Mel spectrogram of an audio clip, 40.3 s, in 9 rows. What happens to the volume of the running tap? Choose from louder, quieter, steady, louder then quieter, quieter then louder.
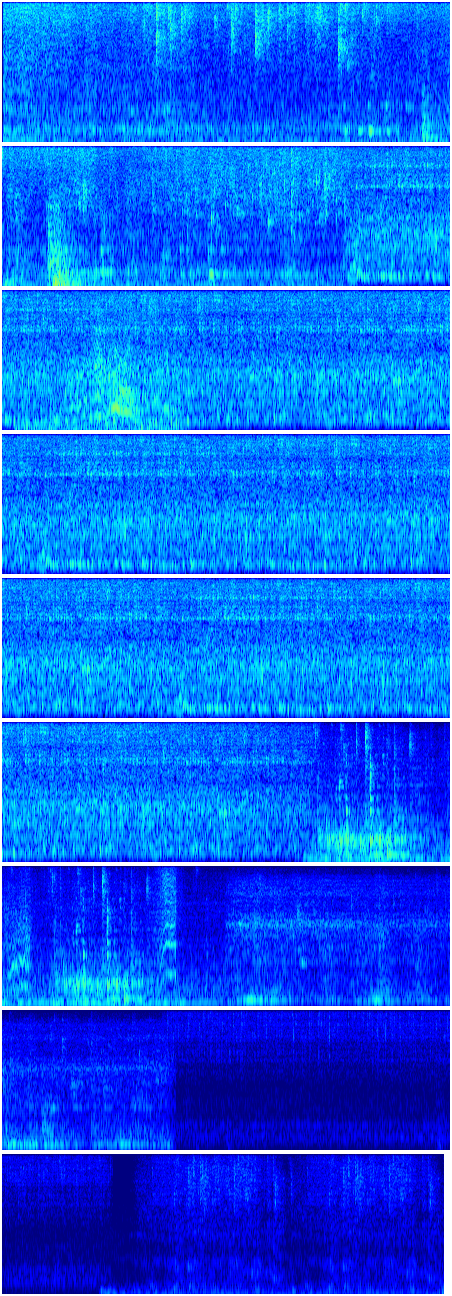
quieter.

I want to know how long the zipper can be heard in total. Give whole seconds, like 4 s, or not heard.
4 s.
